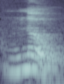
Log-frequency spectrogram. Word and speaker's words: know: Gente, esse K aqui, ele não é pronunciado. Então a gente fala no. No. Igual quando você fala yes, no. Ah, tá. Né? No, de não, a pronúncia é igual.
